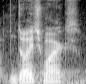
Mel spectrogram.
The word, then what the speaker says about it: Deutschmark: The civil case concluded, and the court ordered Mercerick to pay Michael's 7,000 Deutschmark money. What's the word? – Deutschmarks. – How to pronounce it. There you go, Deutschmark.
